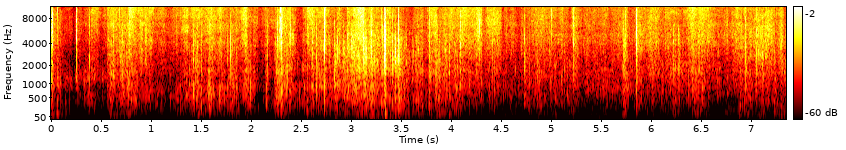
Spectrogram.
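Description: Both hands with long painted nails rub and smooth the thin pages of an open newsprint newspaper spread on a table. A steady, bright paper rustle runs throughout, broken by sharp crinkles and nail scratches that stand out in the middle of the clip, with almost nothing in the low end.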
